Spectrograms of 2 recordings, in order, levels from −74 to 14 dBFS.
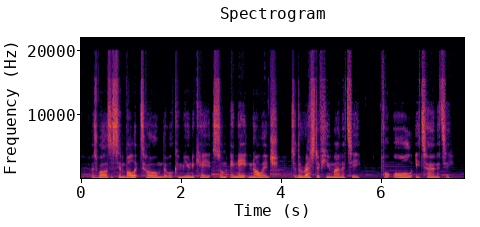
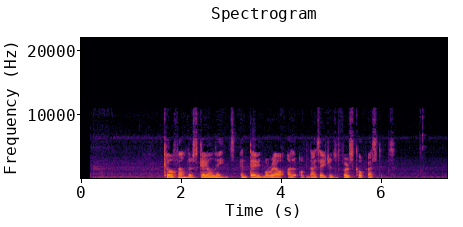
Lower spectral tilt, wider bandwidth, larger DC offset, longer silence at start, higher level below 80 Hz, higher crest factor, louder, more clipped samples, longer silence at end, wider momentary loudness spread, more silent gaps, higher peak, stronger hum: second, -4 dB/octave vs -6.5 dB/octave; first, over 20 kHz vs 11 kHz; neither; second, 0 s vs 0.35 s; second, -50 dBFS vs -42 dBFS; about the same, 18 dB vs 16 dB; second, -20 LUFS vs -15 LUFS; neither; second, 0.25 s vs 1.1 s; about the same, 8 LU vs 10 LU; neither; second, -4 dBFS vs 0 dBFS; neither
